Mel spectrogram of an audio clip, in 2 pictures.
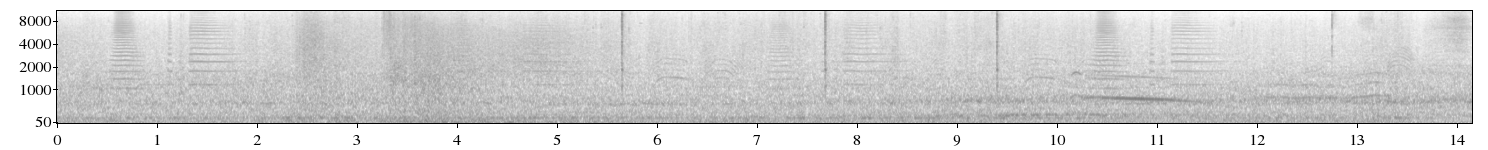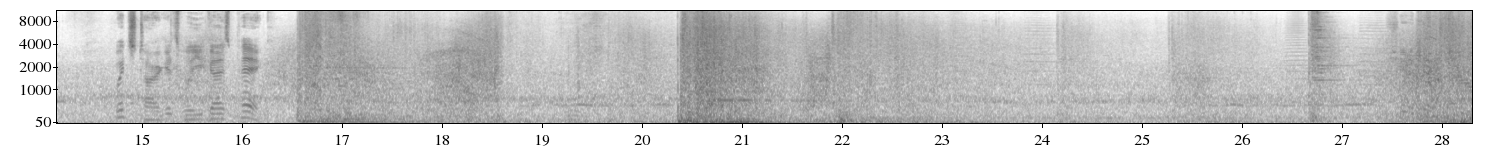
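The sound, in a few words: cannon artillery fire in Napoleon: Total War video game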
